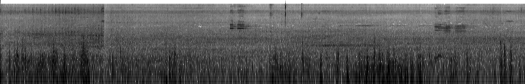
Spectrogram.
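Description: Road traffic noise with a gusty low rumble, and two short high toots about five seconds in and again near nine seconds.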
